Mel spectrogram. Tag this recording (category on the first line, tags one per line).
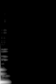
Instrument samples > Synths / Electronic
bass
fm-synthesis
